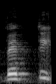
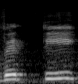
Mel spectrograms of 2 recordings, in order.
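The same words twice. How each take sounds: First: The final vowel is short. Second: The final vowel is long. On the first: The speaker calls it right. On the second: The speaker calls it wrong.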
